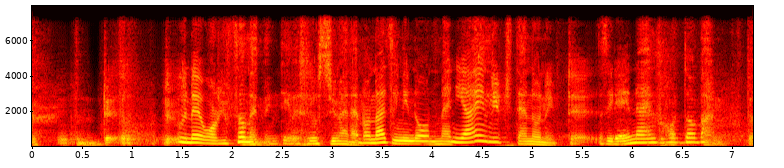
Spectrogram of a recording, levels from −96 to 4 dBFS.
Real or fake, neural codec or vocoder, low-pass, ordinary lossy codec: fake; codec, 16 kHz, 0.5 kbps, X-Codec, HuBERT features, trained on LibriSpeech; 7.2 kHz; none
